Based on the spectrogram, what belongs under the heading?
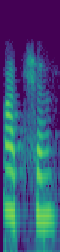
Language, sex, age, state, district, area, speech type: Bengali, female, 30-45, West Bengal, Paschim Bardhaman, urban, conversation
